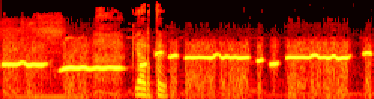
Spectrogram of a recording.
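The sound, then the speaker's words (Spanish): A person loudly whistles the slow, melodic processional march Madrugá Macarena with long sustained notes, as a phone ringtone, while a voice briefly speaks over it partway through. “Mírale, cómo silba.”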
